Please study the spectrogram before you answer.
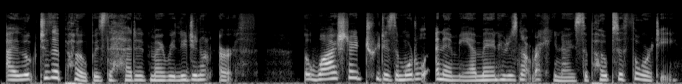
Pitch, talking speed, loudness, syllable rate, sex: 210 Hz, 275 wpm, -18 LUFS, 7.0 syllables/s, female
